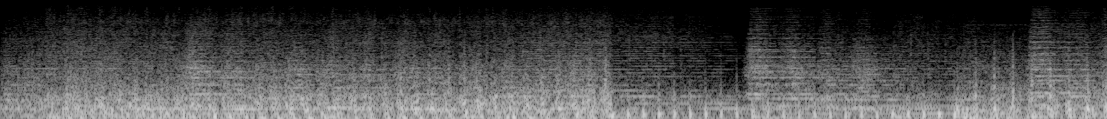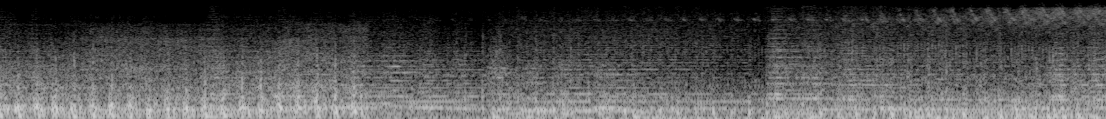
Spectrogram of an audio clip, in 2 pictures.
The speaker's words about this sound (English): The three helicopters come to a stationary hover.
